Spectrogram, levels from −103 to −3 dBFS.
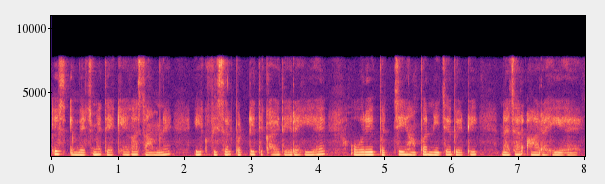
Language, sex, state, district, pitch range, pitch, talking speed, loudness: Hindi, female, Rajasthan, Jaipur, 185-205 Hz, 195 Hz, 170 wpm, -19 LUFS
